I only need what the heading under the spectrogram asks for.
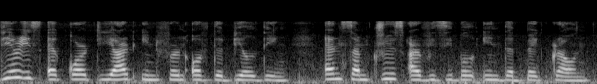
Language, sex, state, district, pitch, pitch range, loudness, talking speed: English, female, Nagaland, Kohima, 215 Hz, 200-225 Hz, -18 LUFS, 170 wpm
